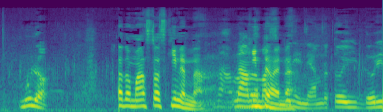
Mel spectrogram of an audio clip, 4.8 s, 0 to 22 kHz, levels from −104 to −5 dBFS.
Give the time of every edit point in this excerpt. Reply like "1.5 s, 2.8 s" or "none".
1.5 s

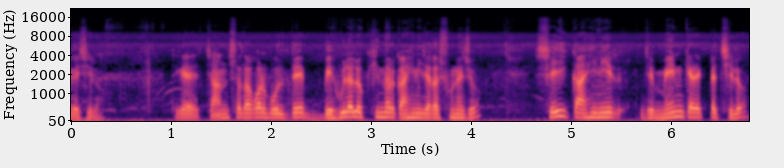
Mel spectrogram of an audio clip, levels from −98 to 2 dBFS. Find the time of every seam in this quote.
5.6 s

